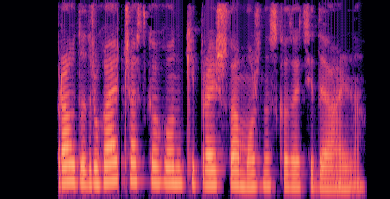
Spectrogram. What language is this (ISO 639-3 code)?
bel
